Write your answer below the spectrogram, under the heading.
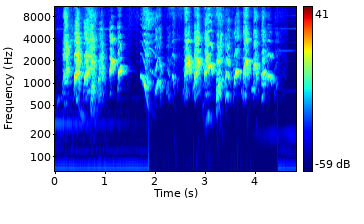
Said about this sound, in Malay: Kedengaran suara kanak-kanak ketawa.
